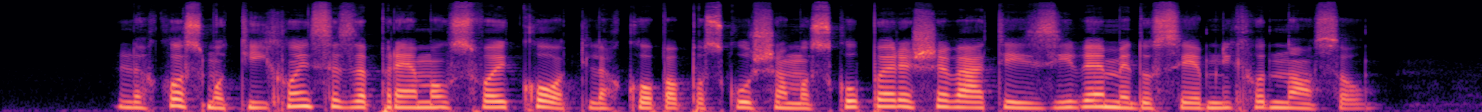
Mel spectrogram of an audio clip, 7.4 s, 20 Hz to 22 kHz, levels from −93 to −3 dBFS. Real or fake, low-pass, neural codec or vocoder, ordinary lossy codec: fake; 19.8 kHz; vocoder, 44.1 kHz, 128 mel bands every 512 samples, BigVGAN v2; Opus, 64 kbps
